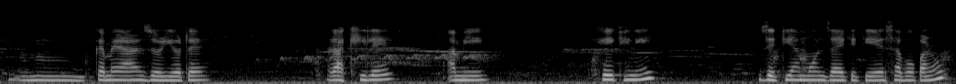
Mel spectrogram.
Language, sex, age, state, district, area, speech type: Assamese, female, 30-45, Assam, Jorhat, urban, spontaneous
